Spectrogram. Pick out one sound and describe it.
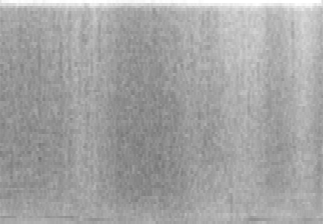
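Tyres skid and spray through mud.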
